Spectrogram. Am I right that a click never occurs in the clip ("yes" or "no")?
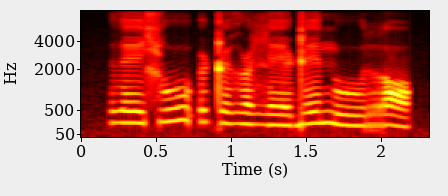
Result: yes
